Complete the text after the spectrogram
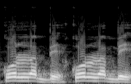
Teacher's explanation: ایسے نہیں پڑھنا قل ربی قل ربی. لام کو را میں ملانے سے لام جو ہے یہ ختم ہو جائے گا. قل کیسے پڑھنا ہے، قل ربی قل ربی. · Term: مکمل ادغام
